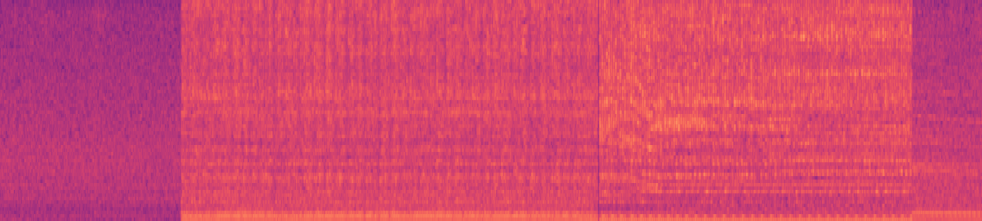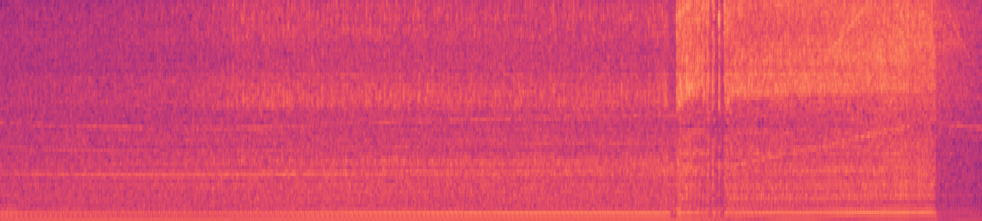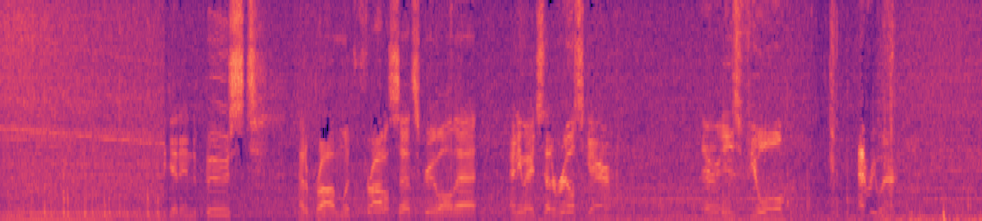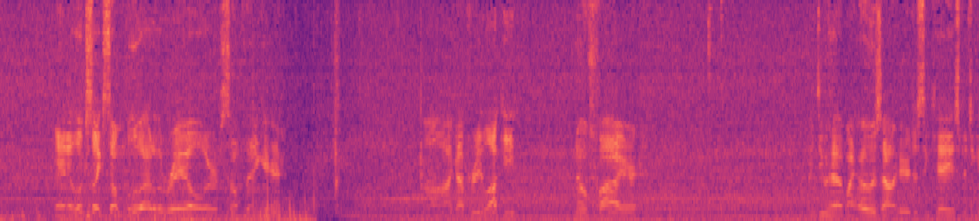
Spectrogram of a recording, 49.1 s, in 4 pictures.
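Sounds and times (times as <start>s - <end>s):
car engine idling and revving: 2.3s - 26.6s, 40.8s - 49.0s.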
